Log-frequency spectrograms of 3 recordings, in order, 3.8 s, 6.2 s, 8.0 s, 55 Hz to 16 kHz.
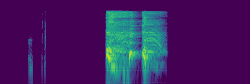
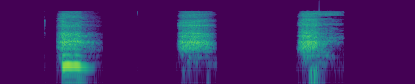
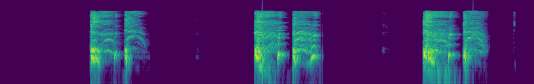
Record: {"cough_length": "3.8 s", "cough_amplitude": 25458, "cough_signal_mean_std_ratio": 0.29, "exhalation_length": "6.2 s", "exhalation_amplitude": 6728, "exhalation_signal_mean_std_ratio": 0.35, "three_cough_length": "8.0 s", "three_cough_amplitude": 24481, "three_cough_signal_mean_std_ratio": 0.32, "survey_phase": "beta (2021-08-13 to 2022-03-07)", "age": "45-64", "gender": "Female", "wearing_mask": "No", "symptom_none": true, "smoker_status": "Never smoked", "respiratory_condition_asthma": false, "respiratory_condition_other": false, "recruitment_source": "REACT", "submission_delay": "3 days", "covid_test_result": "Negative", "covid_test_method": "RT-qPCR", "influenza_a_test_result": "Negative", "influenza_b_test_result": "Negative"}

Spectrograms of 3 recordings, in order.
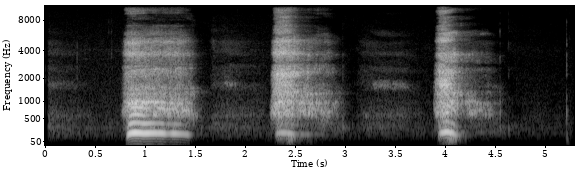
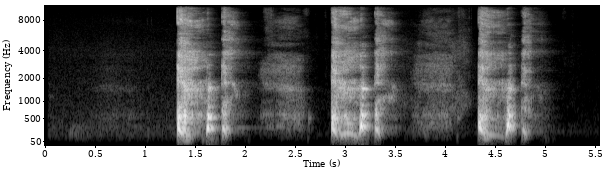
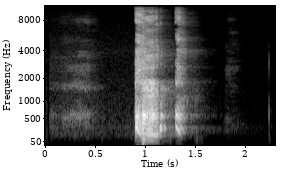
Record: {"exhalation_length": "5.3 s", "exhalation_amplitude": 10150, "exhalation_signal_mean_std_ratio": 0.4, "three_cough_length": "5.5 s", "three_cough_amplitude": 29526, "three_cough_signal_mean_std_ratio": 0.32, "cough_length": "2.3 s", "cough_amplitude": 32768, "cough_signal_mean_std_ratio": 0.27, "survey_phase": "beta (2021-08-13 to 2022-03-07)", "age": "45-64", "gender": "Female", "wearing_mask": "No", "symptom_cough_any": true, "symptom_other": true, "symptom_onset": "2 days", "smoker_status": "Ex-smoker", "respiratory_condition_asthma": false, "respiratory_condition_other": false, "recruitment_source": "Test and Trace", "submission_delay": "1 day", "covid_test_result": "Positive", "covid_test_method": "ePCR"}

